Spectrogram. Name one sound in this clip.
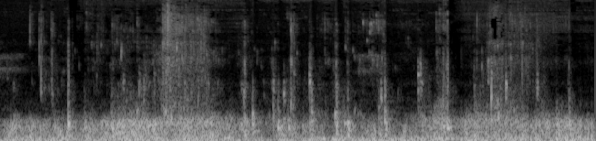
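A kayak paddle dips and splashes in the water.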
